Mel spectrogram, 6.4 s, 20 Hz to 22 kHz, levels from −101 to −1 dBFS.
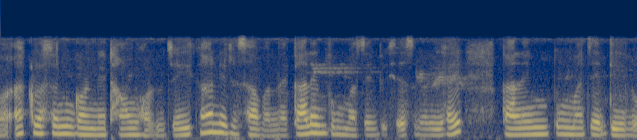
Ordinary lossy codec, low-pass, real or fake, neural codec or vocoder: Opus, 24 kbps; 7.2 kHz; real; none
